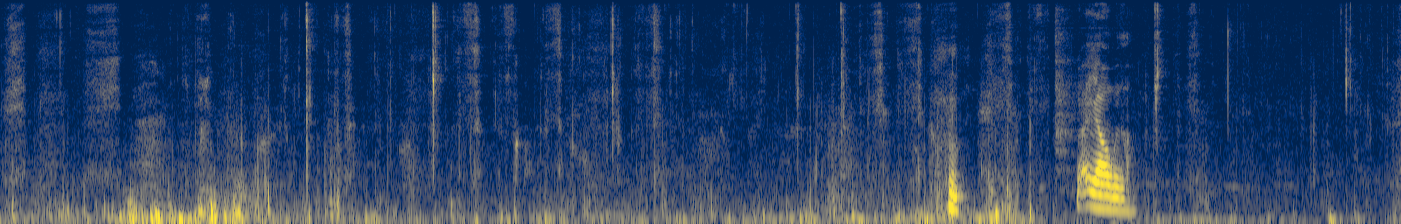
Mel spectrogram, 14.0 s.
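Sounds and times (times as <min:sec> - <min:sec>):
crunches and crackles: 0:00.2 - 0:10.7, 0:11.4 - 0:14.0
chewing and biting meat: 0:01.8 - 0:09.4, 0:11.4 - 0:14.0.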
